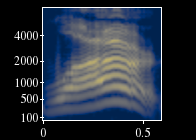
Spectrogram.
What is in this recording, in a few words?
jump, speech, Gangsta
